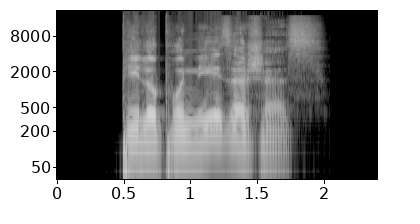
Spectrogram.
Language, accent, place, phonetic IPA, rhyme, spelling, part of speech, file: German, Germany, Berlin, [pelopɔˈneːzɪʃəs], -eːzɪʃəs, peloponnesisches, adjective, De-peloponnesisches.ogg
- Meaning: strong/mixed nominative/accusative neuter singular of peloponnesisch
